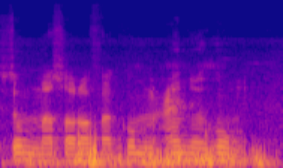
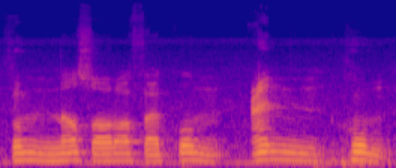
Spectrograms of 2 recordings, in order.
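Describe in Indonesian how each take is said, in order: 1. Bunyi n sukun terdengar memantul. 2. Bunyi n sukun ditahan tanpa pantulan. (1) "Anhum pun ada lantunan" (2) "jangan dilantunkan"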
